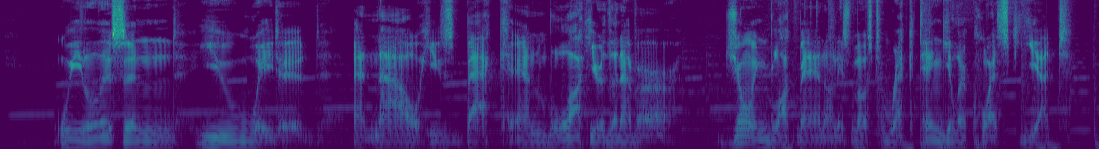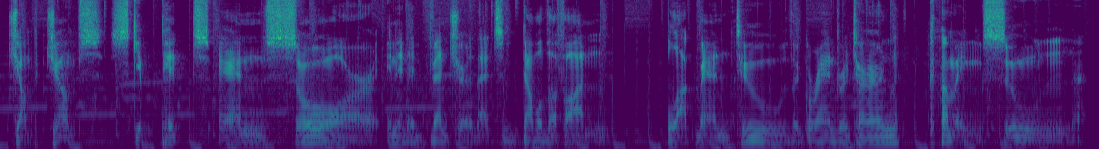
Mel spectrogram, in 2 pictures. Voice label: Game Commercial; voice over reel; Commercial Reel Sample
